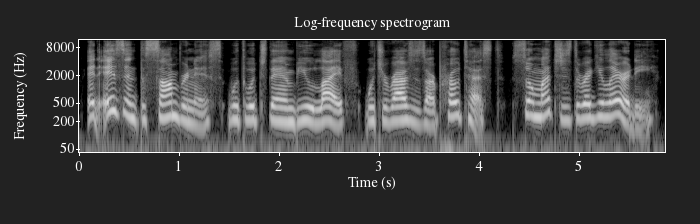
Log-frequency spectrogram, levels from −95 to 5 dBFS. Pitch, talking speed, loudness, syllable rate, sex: 220 Hz, 185 wpm, -19 LUFS, 5.1 syllables/s, female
